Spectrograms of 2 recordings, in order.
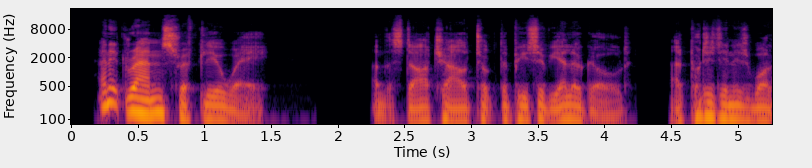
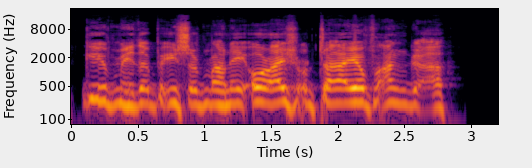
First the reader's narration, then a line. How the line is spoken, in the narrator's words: the leper cried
